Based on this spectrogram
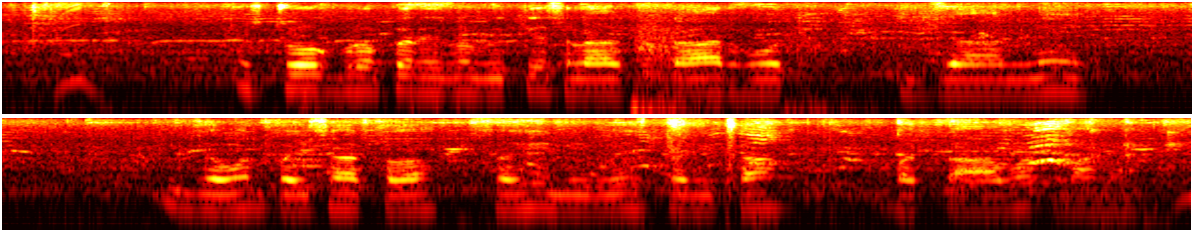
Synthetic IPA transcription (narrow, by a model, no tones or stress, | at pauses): ɪsʈoːk̚bɾoːkəɾeːɡobɪt̪jesəlaːkaːɾɦoːt̪ | d͡ʒaːne | d͡ʒəʋənpəɪsakasəɦinɪʋeːst̪əɾika | bət̪aːwət̪maːne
